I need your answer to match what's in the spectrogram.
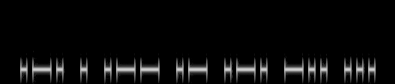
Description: Morse code, heard as a keyed tone, about 20 wpm, 700 Hz. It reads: REWARDS
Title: Difficult Sentences with Hints - 20wpm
